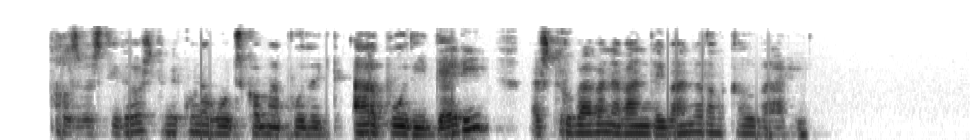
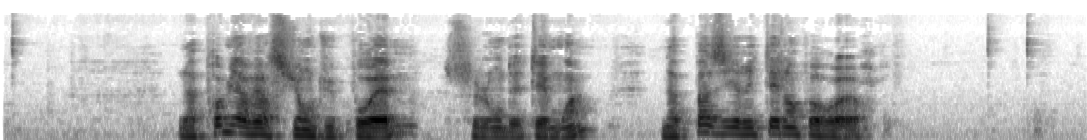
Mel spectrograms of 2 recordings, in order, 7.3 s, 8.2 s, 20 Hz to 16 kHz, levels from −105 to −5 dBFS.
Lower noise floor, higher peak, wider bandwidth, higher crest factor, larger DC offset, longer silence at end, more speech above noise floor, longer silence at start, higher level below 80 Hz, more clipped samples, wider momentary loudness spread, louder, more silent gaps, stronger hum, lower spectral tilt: first, under -90 dBFS vs -69 dBFS; about the same, -4 dBFS vs -2 dBFS; second, 8.4 kHz vs 11 kHz; about the same, 22 dB vs 20 dB; neither; second, 1.2 s vs 1.65 s; first, over 66 dB vs 50 dB; second, 0.4 s vs 1.35 s; second, -58 dBFS vs -42 dBFS; neither; second, 12 LU vs 17 LU; second, -23 LUFS vs -20 LUFS; neither; neither; second, -4 dB/octave vs -6.5 dB/octave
